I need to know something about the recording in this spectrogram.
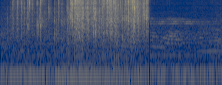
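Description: A metal fork stirring flour and egg in a bowl: a dry scraping, crunching noise that grows louder and stops abruptly about one and a half seconds in, over a steady low hum.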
